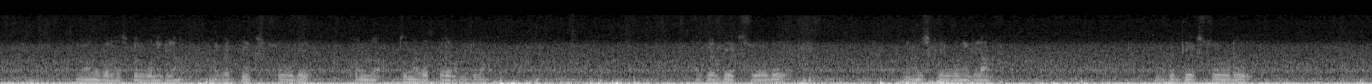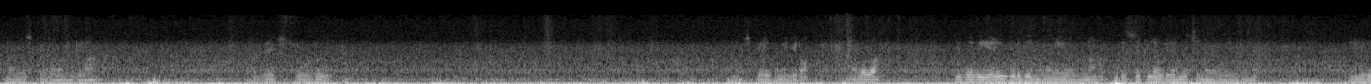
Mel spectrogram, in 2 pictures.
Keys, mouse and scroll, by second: 0.2 s, 1.9 e, 3.4 s, 7.3 e, 8.7 s, 11.4 e, 13.0 s, 15.8 e, 17.3 s, 21.2 middle click, 22.4 middle click, 24.2 l, 25.4 z.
